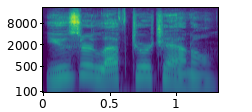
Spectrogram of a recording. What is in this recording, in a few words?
neutral switched away from current channel; TeamSpeak 3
